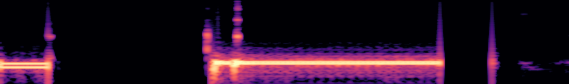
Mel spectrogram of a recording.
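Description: Call transfer tone on a bank quality-control phone line, starting with a short double-pitched beep. After a pause comes a sustained even tone of about a second that stops sharply, followed by a couple of faint clicks.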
